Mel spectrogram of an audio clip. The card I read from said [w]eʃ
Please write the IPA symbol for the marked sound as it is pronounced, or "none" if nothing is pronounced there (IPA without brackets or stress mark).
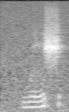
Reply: w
